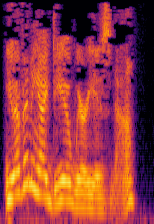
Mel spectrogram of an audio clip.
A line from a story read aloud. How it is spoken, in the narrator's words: Kendrick laughed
